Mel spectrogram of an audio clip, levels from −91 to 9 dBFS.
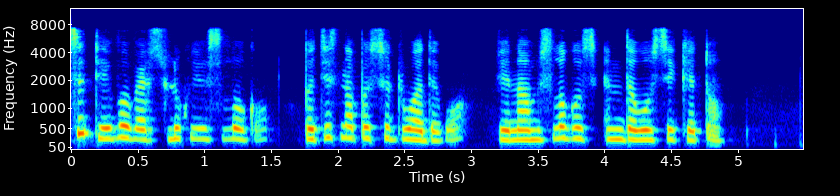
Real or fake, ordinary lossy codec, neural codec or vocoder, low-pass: fake; MP3, 96 kbps; codec, 16 kHz, 0.9 kbps, LongCat-Audio-Codec; 7.2 kHz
